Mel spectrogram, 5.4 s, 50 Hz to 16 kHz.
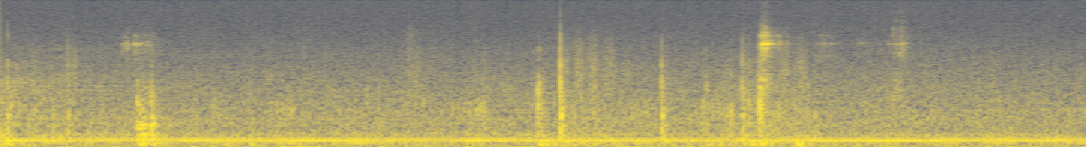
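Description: A few light clicks and taps of a Magpul polymer pistol grip being fitted onto an AR-15 lower receiver, lining the grip up with the safety detent spring, over a steady low hum.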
